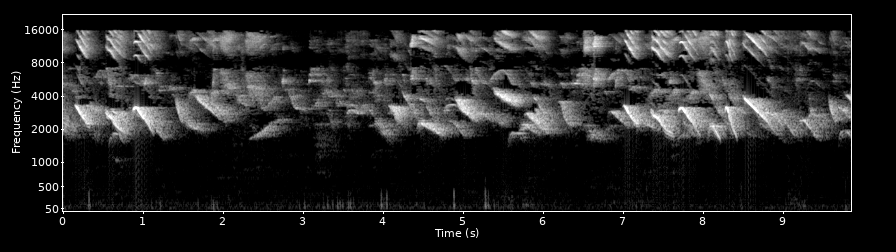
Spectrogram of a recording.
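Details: Caged, covered green-winged saltator in full Paraná-style song: fast chains of sweeping whistled notes, loud at the start, a softer stretch in the middle, then another energetic burst of overlapping phrases.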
